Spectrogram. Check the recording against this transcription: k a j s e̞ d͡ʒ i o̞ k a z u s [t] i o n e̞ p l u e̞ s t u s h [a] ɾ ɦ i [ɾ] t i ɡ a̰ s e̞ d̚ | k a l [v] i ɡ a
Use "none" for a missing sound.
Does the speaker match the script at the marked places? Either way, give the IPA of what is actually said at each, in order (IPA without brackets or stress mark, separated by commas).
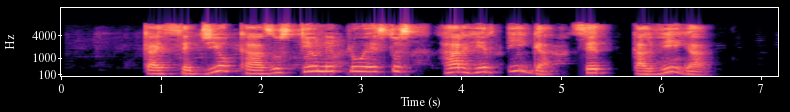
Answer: t, a, ɾ, v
